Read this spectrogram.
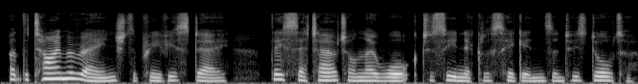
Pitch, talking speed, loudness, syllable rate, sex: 180 Hz, 190 wpm, -17 LUFS, 4.7 syllables/s, female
